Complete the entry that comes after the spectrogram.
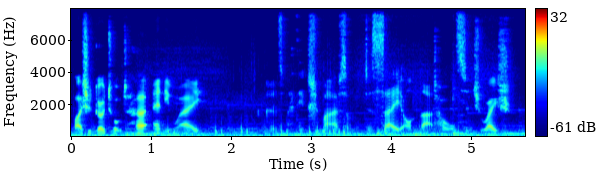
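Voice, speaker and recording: A man's voice: rumbling low, very animated, fairly quick, music in the background. A man giving casual, wry game commentary as a let's play streamer, with sarcastic asides. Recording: clear game noise behind the voice. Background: video game sound.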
